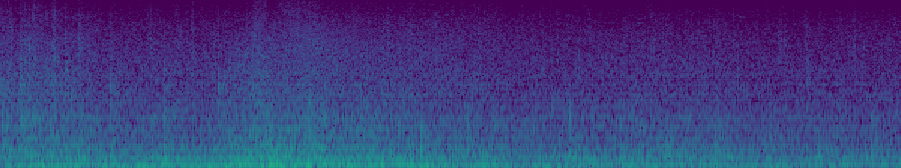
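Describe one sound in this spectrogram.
Footsteps run across a gritty floor.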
